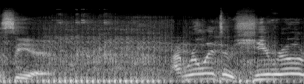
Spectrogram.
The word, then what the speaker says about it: Hiroo: I'm really into Hiroo right now. Hiroo, h i r o o. It has like two o's at the end.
